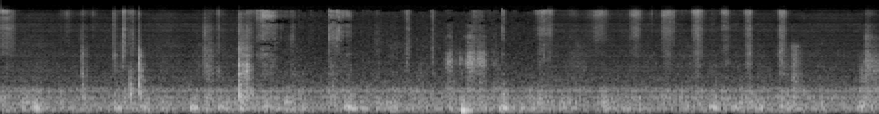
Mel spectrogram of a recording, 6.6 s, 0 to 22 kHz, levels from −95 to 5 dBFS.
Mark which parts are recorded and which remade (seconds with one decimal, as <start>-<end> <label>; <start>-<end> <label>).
0.0-1.9 remade; 1.9-4.1 recorded; 4.1-6.6 remade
